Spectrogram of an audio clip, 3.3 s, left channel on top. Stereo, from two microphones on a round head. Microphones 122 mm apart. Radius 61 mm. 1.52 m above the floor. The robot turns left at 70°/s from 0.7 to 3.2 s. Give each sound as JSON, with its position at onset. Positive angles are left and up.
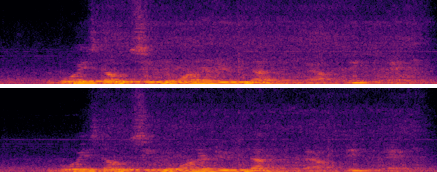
{"t": 0.3, "sound": "a man speaking", "azimuth_deg": 85, "distance_m": 1.0}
